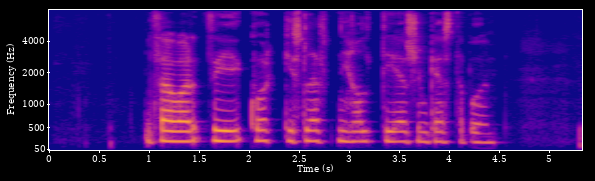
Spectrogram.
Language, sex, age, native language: Icelandic, male, 13, Icelandic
